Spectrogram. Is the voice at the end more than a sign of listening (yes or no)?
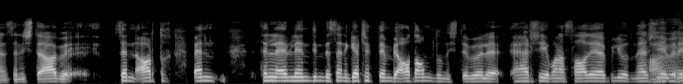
no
